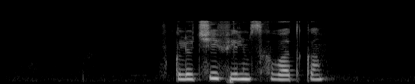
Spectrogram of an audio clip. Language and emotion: Russian, neutral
